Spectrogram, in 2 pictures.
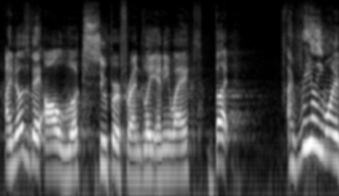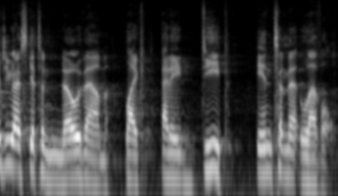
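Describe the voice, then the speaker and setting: A man's voice: a little high, fairly bright tone. A man leading a school chapel assembly, joking playfully with the students.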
